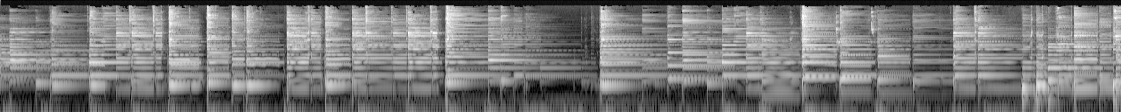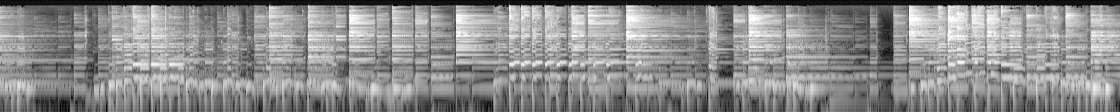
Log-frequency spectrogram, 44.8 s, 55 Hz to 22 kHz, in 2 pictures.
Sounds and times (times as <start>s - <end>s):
Mandolin: 0.0s - 44.8s.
